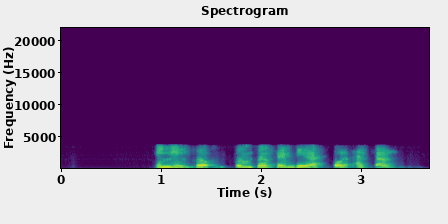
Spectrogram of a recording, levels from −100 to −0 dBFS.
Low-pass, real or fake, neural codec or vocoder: 3.6 kHz; fake; codec, 16 kHz, 1 kbps, FreqCodec, smaller model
